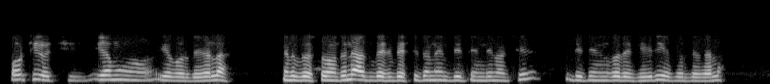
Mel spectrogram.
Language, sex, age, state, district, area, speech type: Odia, male, 30-45, Odisha, Sambalpur, rural, conversation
